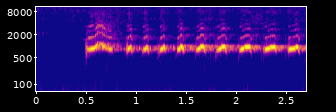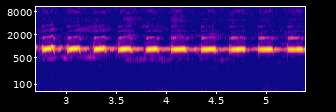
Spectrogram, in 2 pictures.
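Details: Singing Bangkok perkutut, a zebra dove, delivering a fast, steady stream of about eighteen quick cooing notes, each slightly falling, with the pitch easing down gently over the run.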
